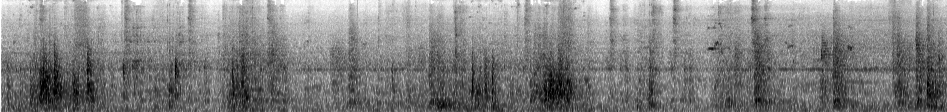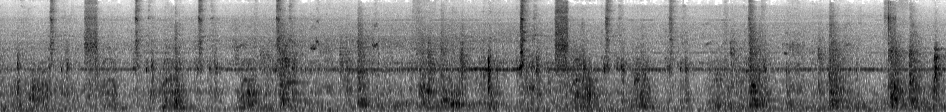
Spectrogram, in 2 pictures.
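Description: Automated board-handling and feeding line on a wood-processing machine running: planks knocking and clattering on the conveyors and feed rollers, irregular clacks over a steady machine rumble. A thin steady high tone joins about twelve seconds in.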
